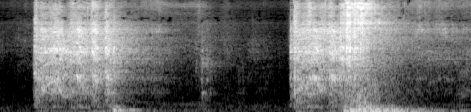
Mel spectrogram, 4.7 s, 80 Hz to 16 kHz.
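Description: Supercharged LSA V8 firing up for the first time, two cranking starts each catching into a loud, close engine roar, the first dying back before the second catches and settles into a rough idle.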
